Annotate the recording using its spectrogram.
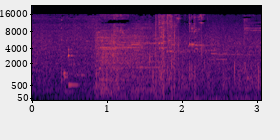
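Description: A heavy sword swooshes through the air.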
